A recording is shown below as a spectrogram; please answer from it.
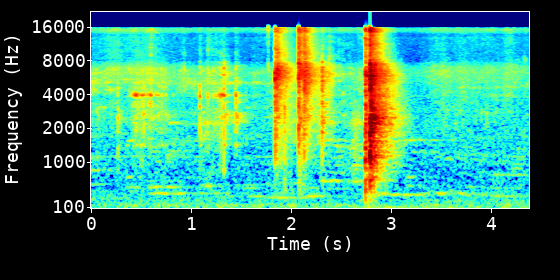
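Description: Handling noise from a coax cable and metal F connector being fitted together by hand: a few short, sharp clicks and scrapes about two seconds in, the last, just before three seconds, the loudest.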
